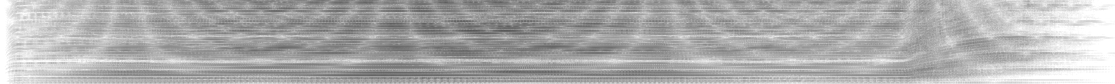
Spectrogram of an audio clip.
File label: whoosh drone swell detuned long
